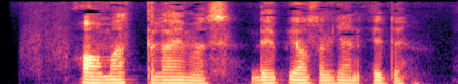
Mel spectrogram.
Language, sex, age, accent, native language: Uzbek, male, 18-24, Buxoro, Uzbek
